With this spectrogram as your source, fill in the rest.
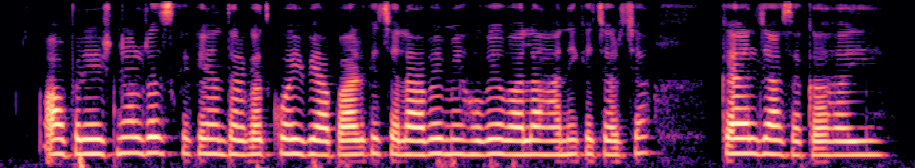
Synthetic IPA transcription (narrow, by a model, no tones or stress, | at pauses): ɔːpɾeːʃnəlɾɪskkeə̃nt̪əɾɡət̪koːiʋjaːpaːɾket͡ʃɐlaːʋemẽɦoːʋeʋaːlaɦaːniket͡ʃəɾt͡ʃa | kɛːld͡ʒaːsəkaɦɛi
